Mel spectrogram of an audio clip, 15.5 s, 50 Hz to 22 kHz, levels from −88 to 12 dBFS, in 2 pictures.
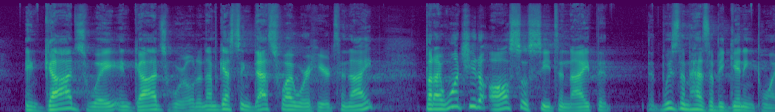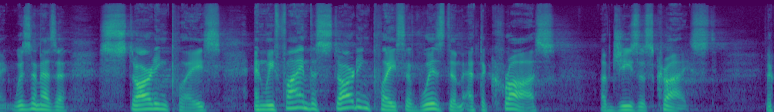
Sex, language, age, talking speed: male, English, 50-69, 190 wpm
